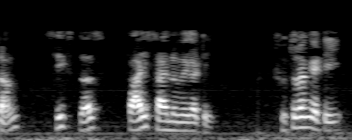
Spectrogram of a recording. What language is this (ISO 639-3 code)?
ben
